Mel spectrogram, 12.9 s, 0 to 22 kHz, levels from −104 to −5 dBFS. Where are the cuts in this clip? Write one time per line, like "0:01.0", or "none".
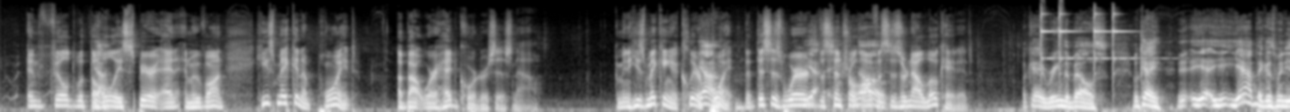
none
